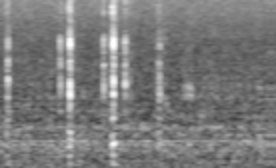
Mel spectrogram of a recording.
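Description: Faint, irregular taps and clicks of a stylus on a pen tablet while writing by hand, over a steady low hiss.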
